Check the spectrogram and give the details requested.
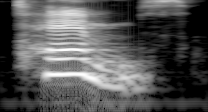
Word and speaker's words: Thames: Because I'm always saying Thames, but it's Thames. See how I remember saying it's said how you don't think it's said. You can't even pronounce that. Why has it got an A in there if it's Thames?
